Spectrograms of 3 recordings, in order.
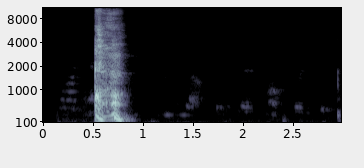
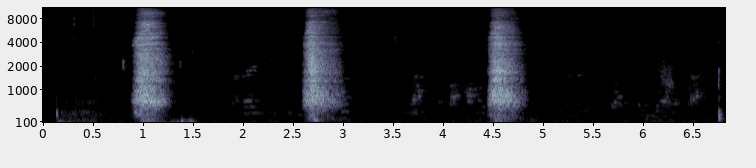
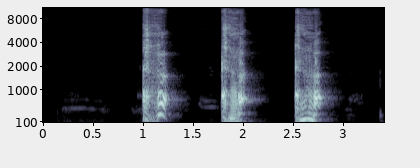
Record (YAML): cough_length: 3.0 s
cough_amplitude: 32768
cough_signal_mean_std_ratio: 0.24
exhalation_length: 6.8 s
exhalation_amplitude: 25433
exhalation_signal_mean_std_ratio: 0.27
three_cough_length: 3.4 s
three_cough_amplitude: 32768
three_cough_signal_mean_std_ratio: 0.39
survey_phase: beta (2021-08-13 to 2022-03-07)
age: 45-64
gender: Female
wearing_mask: 'No'
symptom_sore_throat: true
symptom_fatigue: true
smoker_status: Never smoked
respiratory_condition_asthma: false
respiratory_condition_other: false
recruitment_source: Test and Trace
submission_delay: 1 day
covid_test_result: Negative
covid_test_method: RT-qPCR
